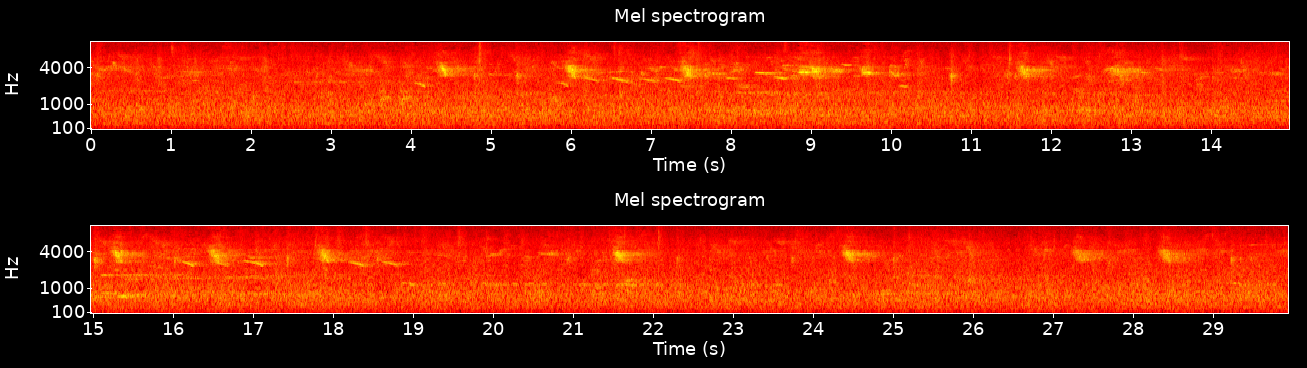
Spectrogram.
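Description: Short, sharp bird calls every second or two, bunched most closely in the first third, over a steady hiss of rain.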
